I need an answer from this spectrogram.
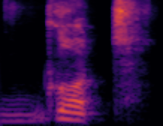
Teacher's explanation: utilizar una o corta como u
